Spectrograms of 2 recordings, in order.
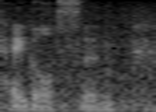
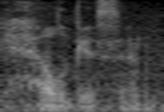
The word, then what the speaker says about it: Helgeson: I've been saying his name wrong, and I wanted to apologize for that. I guess a little dyslexia kicked in, and I've been calling him Eric Hagelson, but it's Eric Helgeson.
